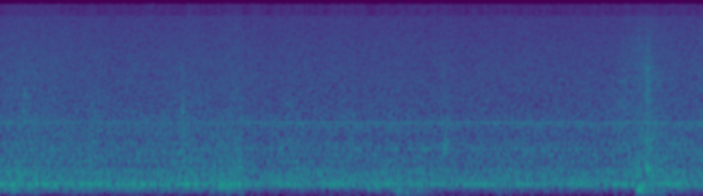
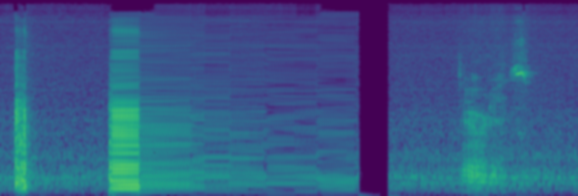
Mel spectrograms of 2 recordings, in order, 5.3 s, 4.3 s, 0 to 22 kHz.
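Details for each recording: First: 1973 Luxman L-507 amplifier (50 W/channel) that crackled and popped on the left channel at cold start before relay engagement: power-on now gives faint steady hiss and one relay click, no crackles or pops; fault seemingly corrected itself, unsure why. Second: 1973 Luxman L-507 amplifier, 50 W per channel, cold start: two sharp crackling pops with faint ringing over the quiet left channel before the relay clicks in; intermittent crackle and pop, cause not yet found.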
